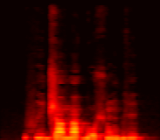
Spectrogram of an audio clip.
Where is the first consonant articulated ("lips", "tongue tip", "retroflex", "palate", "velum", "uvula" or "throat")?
lips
